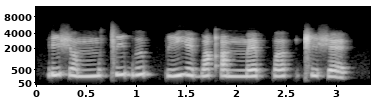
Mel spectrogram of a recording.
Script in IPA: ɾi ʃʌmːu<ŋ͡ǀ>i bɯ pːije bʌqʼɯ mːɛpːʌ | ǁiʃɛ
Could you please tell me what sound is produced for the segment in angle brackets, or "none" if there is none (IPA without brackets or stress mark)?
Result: ǀ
